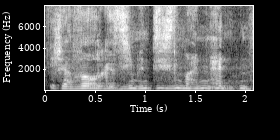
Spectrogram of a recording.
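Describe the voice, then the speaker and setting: A woman's voice: mid-range voice, fairly even intonation, fairly quick, slight background noise, close to an everyday voice. A woman playing a blunt, scornful middle-aged wife in a 1960s German radio comedy. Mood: outraged. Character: sharp-tongued, outraged middle-aged bourgeois wife.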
